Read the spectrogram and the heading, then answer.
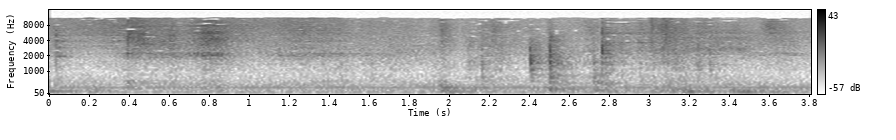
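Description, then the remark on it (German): Used dishes, chosen to match the soup in colour, clink and clatter softly as they're set down, with a few sharper knocks in the second half over a steady hum. No one speaks. “Geschirr passend zum, zum, zum Essen.”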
